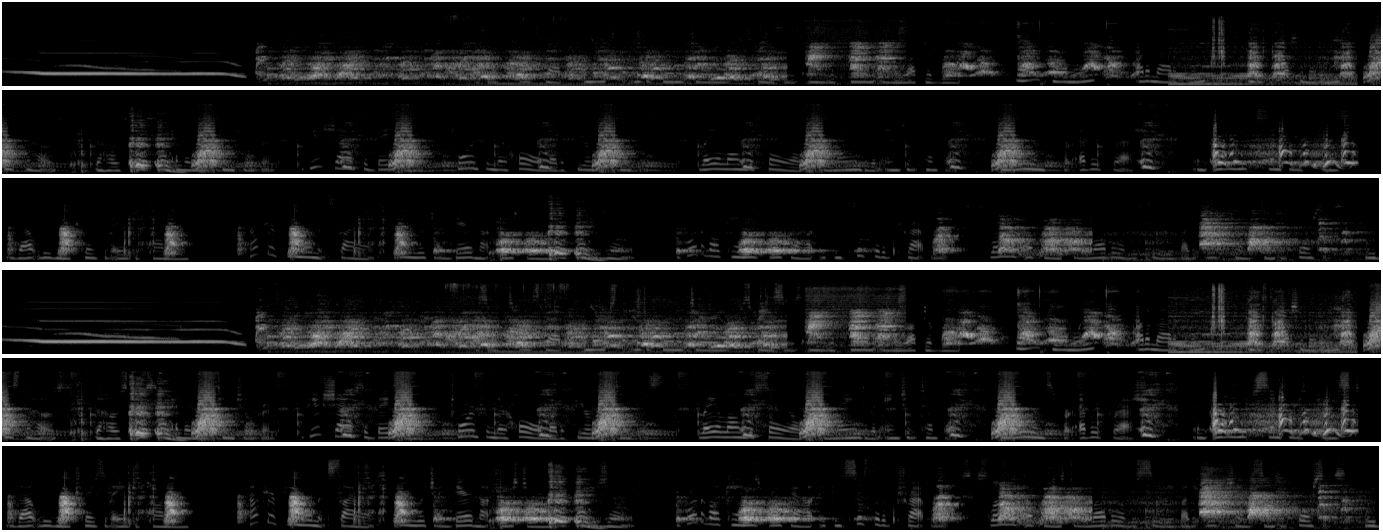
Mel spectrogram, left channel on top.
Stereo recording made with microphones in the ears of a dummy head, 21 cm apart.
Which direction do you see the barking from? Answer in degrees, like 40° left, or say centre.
30° right.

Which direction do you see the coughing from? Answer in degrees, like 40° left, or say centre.
30° right.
